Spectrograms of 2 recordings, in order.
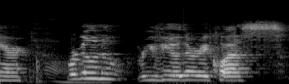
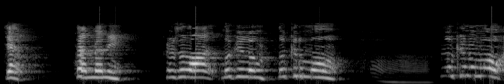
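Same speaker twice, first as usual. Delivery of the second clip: excited; 11 semitones higher, faster than usual. Real, not acted. Showing crowds of zombies.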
